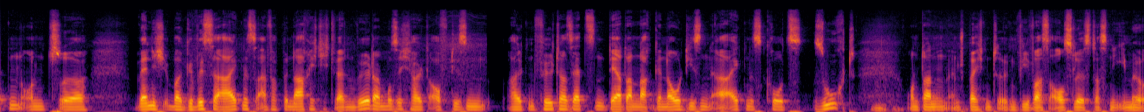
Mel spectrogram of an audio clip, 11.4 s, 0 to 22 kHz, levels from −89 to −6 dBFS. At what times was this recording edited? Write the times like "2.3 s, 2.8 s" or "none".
4.9 s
